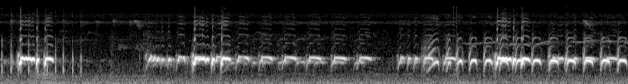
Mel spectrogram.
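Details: Local zebra dove with a small crystal voice singing to lure rival doves into song. A loud opening note, then two long runs of quick, evenly spaced rolling coos, each run ending in emphatic ringing notes.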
